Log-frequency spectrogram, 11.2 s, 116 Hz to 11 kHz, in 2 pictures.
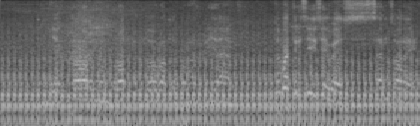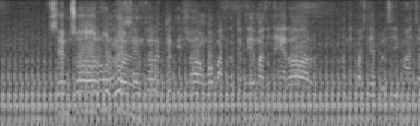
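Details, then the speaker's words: Honda CBR250RR that, once hot, holds at about 7,000–8,000 rpm, then sometimes dies or feels hollow on throttle, with no fault codes. Repeated revving climbs, then sags back instead of pulling freely. "nah saat dipakai jalan di RPM tertentu ketika suhu mesin sudah mulai panas dia itu kadang kayak ngelimit kayak ketahan di RPM 7.000 8.000 gitu"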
